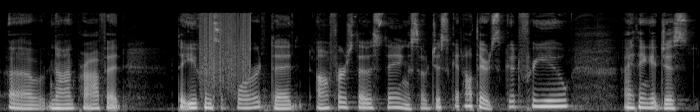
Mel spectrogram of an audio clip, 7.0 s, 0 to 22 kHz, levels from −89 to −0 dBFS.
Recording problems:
crackling; noticeable; at 2 s; 10 dB below the speech

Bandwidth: 13.5 kHz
